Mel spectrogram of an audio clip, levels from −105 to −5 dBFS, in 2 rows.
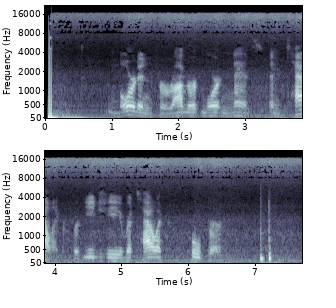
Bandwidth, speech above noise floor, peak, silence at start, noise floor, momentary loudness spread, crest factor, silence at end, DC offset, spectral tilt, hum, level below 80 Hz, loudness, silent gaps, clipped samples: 17 kHz; 16 dB; 0 dBFS; 0.05 s; -41 dBFS; 12 LU; 22 dB; 0 s; under 0.1%; -6 dB/octave; none; -28 dBFS; -26 LUFS; none; under 0.1%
